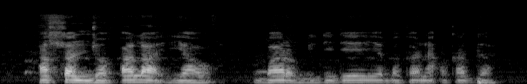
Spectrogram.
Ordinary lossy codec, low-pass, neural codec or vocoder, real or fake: AAC, 64 kbps; 10.8 kHz; none; real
